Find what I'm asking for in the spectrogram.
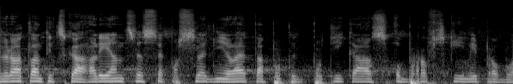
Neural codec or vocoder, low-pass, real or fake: codec, 44.1 kHz, 3.4 kbps, Pupu-Codec; 14.4 kHz; fake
